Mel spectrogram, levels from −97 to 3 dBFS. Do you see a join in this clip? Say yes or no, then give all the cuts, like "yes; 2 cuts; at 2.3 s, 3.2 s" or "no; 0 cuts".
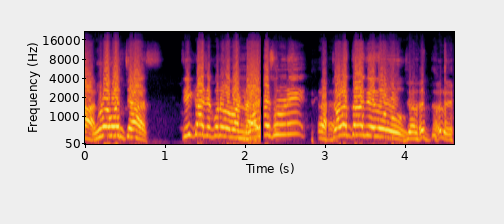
yes; 1 cut; at 2.2 s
